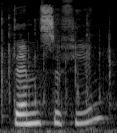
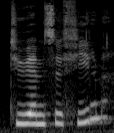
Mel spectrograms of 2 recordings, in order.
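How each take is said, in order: First: The u of tu is dropped. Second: The word tu is said in full. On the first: This is the casual spoken form. "I'm going to drop the U" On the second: This is the careful reading form. "I'm going to read the sentences"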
